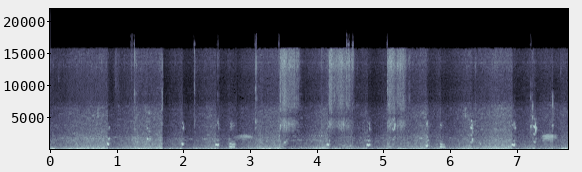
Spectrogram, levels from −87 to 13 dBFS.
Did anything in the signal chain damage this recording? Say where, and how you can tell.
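Yes. There's gain pumping all the way through. The gain swings by roughly 20 dB, so loud and quiet passages sit squashed close together. That points to the input gain being set far too high, likely at the preamp stage, with a fast limiter or compressor downstream clamping hard on each peak and releasing in the pauses.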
